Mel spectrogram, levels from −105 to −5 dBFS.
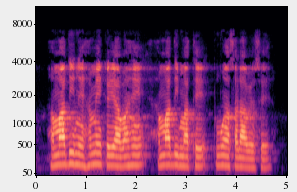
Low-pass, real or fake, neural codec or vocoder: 7.2 kHz; real; none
